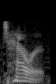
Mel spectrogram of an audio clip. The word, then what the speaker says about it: Terrett: If you want to add to the comment, Terrett, I keep saying it wrong. And so I keep saying Tourette, like Tourette syndrome, right? John Terrett, my apologies, John.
